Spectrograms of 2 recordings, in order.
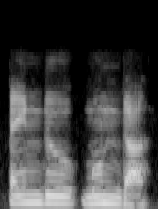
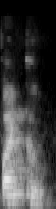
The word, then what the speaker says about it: Pendu Munda: So how do I pronounce Pendu Munda? Yeah, now you got it right, but before that you were saying Pandu.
